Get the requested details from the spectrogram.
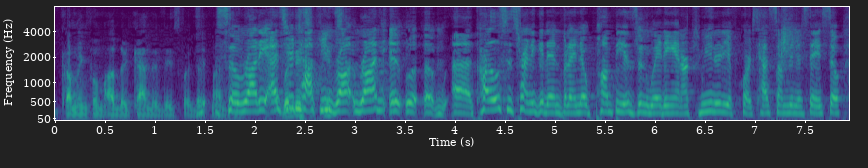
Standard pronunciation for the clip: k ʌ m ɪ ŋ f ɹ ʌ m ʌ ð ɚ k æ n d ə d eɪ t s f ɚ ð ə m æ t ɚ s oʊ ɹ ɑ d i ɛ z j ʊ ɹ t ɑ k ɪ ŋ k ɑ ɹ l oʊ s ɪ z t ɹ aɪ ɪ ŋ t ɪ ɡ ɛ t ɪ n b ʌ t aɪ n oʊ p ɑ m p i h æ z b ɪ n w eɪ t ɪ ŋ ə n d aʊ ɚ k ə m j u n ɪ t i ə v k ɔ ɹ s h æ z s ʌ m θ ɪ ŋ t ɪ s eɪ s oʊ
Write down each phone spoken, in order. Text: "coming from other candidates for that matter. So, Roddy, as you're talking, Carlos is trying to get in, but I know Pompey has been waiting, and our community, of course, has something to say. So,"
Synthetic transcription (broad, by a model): k ʌ m ɪ ŋ f ɹ ʌ m ʌ ð ɚ k æ n d ə d eɪ t s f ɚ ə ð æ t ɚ s oʊ ɹ ɑ d i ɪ z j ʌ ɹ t ɑ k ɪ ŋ k ɑ ɹ l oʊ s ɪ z t ɹ aɪ ɪ ŋ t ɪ ɡ ɛ t ɪ n b ʌ t aɪ n oʊ p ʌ m p i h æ z b ɪ n w eɪ t ɪ ŋ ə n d aʊ ɚ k m j u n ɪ t i ə v k ɔ ɹ s h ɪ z s ʌ m θ ɪ ŋ t ɪ s eɪ s oʊ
